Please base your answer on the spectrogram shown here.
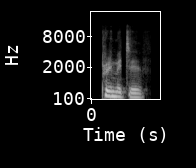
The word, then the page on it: primitive: Indian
